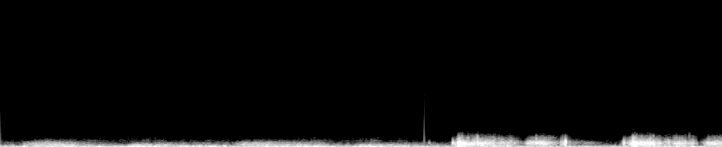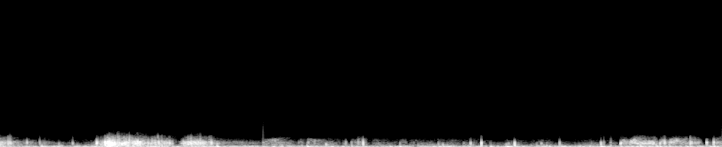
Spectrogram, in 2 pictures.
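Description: Stethoscope chest recording with harsh tubular breath sounds, crackles, and transmitted voice sounds typical of lobar pneumonia.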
